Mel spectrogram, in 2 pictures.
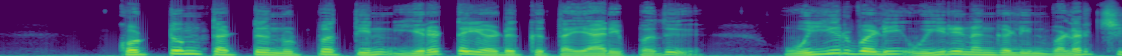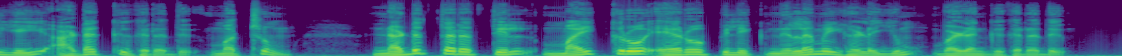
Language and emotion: Tamil, neutral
